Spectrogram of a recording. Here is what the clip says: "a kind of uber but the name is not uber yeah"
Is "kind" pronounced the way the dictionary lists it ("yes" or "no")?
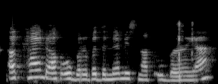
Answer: yes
